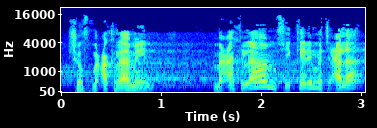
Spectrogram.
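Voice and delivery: ordinary talk

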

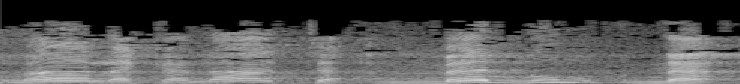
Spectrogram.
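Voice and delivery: تأمننا very slow, first nun with damma; original form. Shown as a demonstration. Teacher showing where the damma falls, very slow. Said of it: "النون الأولى".

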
